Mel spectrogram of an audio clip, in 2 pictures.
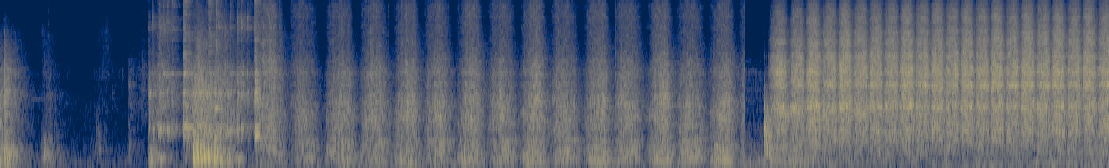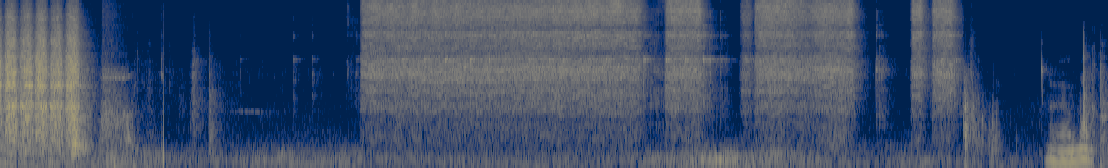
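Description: An MDF wood template for a small tube amp chassis is cut in close, loud bursts of rasping, buzzing cutting noise, separated by short quiet gaps.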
